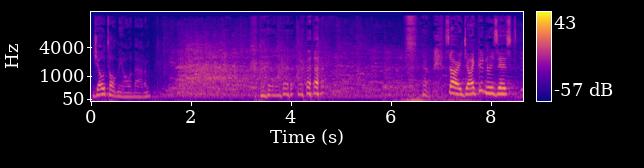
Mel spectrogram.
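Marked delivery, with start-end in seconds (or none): 1.6-7.0 breathy laugh at his own joke. Real, not acted. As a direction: chuckle at the joke you just told.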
